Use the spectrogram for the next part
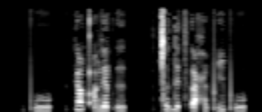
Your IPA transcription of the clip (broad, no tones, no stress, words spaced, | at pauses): pʼṳ | kɛ̃ qʼɐ̃ɡɛpʼɨ | ǀə̤ dɛt͡sʼɐħi̤ pʼipʼṳ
